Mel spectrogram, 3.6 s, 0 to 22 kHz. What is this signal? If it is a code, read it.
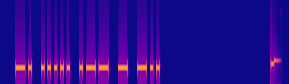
Morse code, heard as a keyed tone, about 29 wpm, 700 Hz. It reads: N5WTD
